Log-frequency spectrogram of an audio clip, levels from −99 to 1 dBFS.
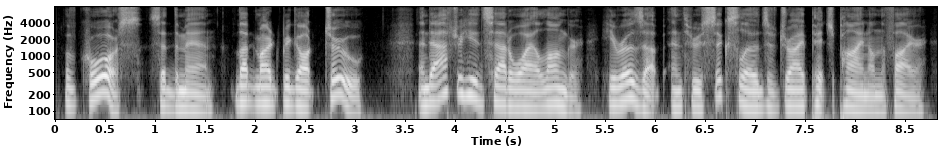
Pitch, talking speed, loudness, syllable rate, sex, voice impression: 130 Hz, 220 wpm, -17 LUFS, 4.7 syllables/s, male, masculine, adult-like, thick, tensed, powerful, clear, slightly nasal, intellectual, friendly, slightly wild, lively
